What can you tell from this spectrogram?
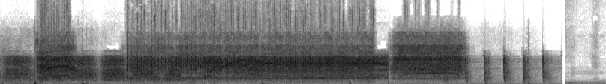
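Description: Intro sound effect for a workshop channel's logo: a loud mechanical whirring noise for about six seconds, then a quick run of clicks, like a ratchet, that dies away.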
